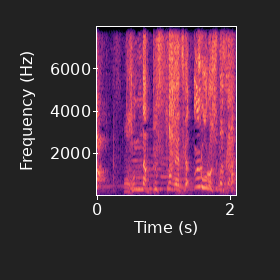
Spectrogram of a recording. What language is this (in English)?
Japanese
